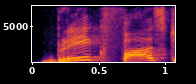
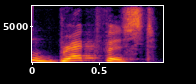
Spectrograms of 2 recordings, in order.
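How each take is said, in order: First: ब्रेकफास्ट as "brake-faast"; wrong pronunciation. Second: ब्रेकफास्ट as "BREK-fust"; correct pronunciation. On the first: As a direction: give ब्रेकफास्ट long "ay" and "aa". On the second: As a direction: shorten both vowels in ब्रेकफास्ट. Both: Shown as a demonstration. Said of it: "ब्रेकफास्ट नहीं".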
